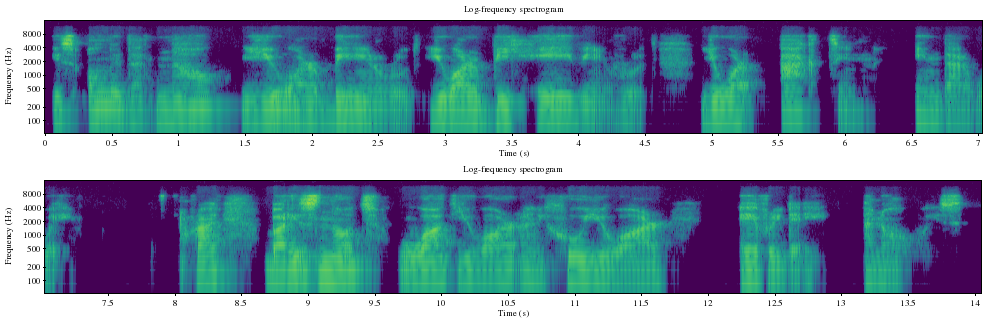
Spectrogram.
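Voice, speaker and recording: A man explains grammar slowly and patiently, checking in with "right?" again and again. His voice is gravelly and a bit husky. The sound comes through a dull, lo-fi video call mic. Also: mid-range voice. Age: 30s. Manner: slow, patient, tags sentences with "right?". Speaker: English teacher. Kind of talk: online class explanation. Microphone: video call webcam.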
